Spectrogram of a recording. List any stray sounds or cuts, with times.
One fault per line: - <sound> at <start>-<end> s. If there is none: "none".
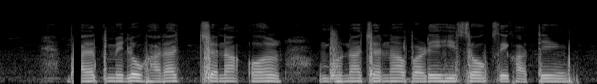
- dropout at 0.7-0.8 s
